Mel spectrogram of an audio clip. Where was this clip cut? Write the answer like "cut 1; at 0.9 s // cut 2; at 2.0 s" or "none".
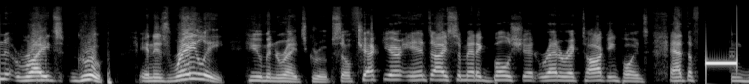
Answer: cut 1; at 3.5 s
